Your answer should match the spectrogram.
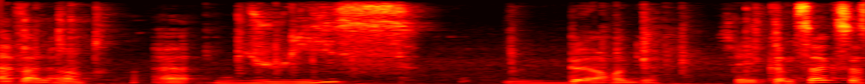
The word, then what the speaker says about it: Duisburg: Duisburg. C'est comme ça que ça se prononce ?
